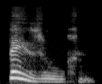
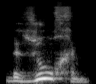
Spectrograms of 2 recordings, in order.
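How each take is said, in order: First: The stress is on the first syllable. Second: The stress is on the second syllable. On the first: The speaker calls it wrong. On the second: The speaker calls it right.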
